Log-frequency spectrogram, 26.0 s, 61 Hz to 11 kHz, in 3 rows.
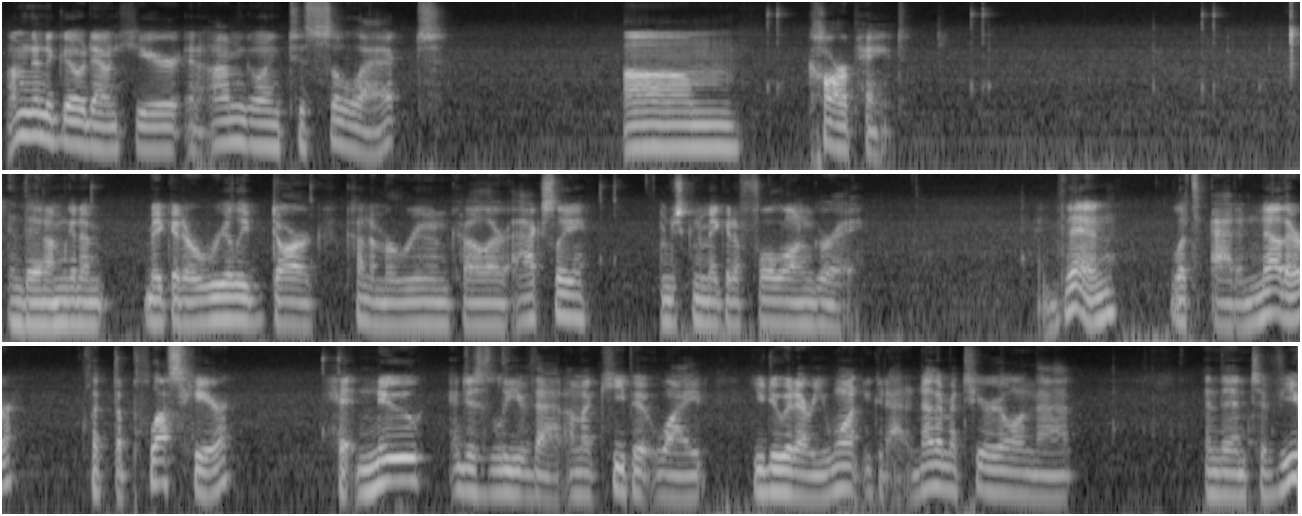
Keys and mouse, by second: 0.4-5.0 middle drag, 5.0-11.5 drag, 15.5-17.9 middle drag, 17.9-21.3 drag.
